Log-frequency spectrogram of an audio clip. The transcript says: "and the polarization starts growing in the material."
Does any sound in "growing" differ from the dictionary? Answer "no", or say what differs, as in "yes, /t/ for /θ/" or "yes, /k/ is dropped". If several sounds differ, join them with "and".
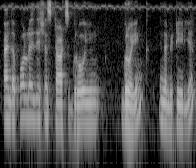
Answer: no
